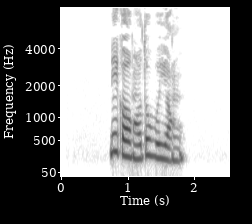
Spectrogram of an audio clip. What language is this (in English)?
Cantonese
